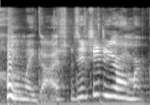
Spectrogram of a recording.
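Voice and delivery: ordinary delivery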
